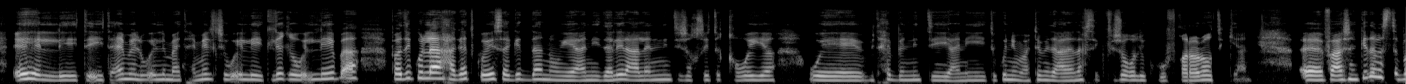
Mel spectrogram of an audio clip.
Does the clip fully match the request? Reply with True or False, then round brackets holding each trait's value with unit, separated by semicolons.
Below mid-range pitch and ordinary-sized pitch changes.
False (205 Hz; 3.0 semitones)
